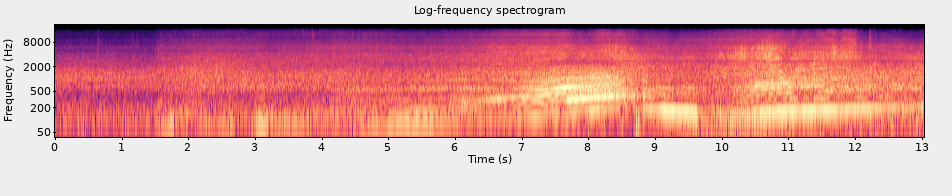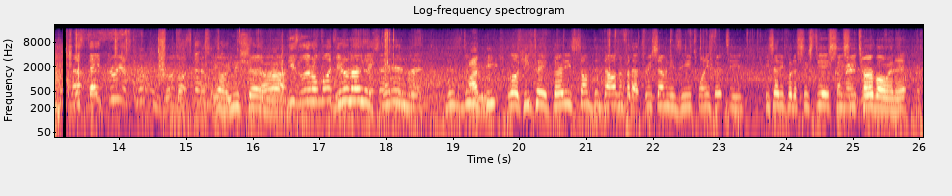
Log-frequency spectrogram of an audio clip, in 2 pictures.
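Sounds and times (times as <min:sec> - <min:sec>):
car engine accelerating hard: 0:01.5 - 0:13.2.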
